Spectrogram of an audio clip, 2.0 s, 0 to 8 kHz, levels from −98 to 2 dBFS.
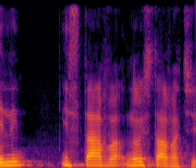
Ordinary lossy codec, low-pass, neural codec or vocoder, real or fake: none; none; codec, 16 kHz, 4 kbps, FunCodec, trained on LibriTTS, 50 frames a second; fake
